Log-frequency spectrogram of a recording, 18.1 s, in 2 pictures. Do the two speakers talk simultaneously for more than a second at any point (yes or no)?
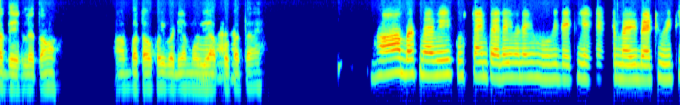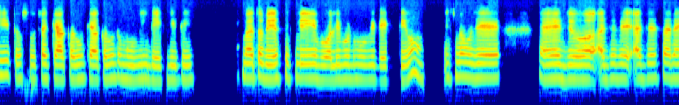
no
